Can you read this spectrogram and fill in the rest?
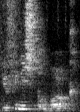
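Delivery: "You finished the work" turned into a question by a rise at the end; rising question. Shown as a demonstration. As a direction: voice climbs on "work" to ask. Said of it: "my voice goes up".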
